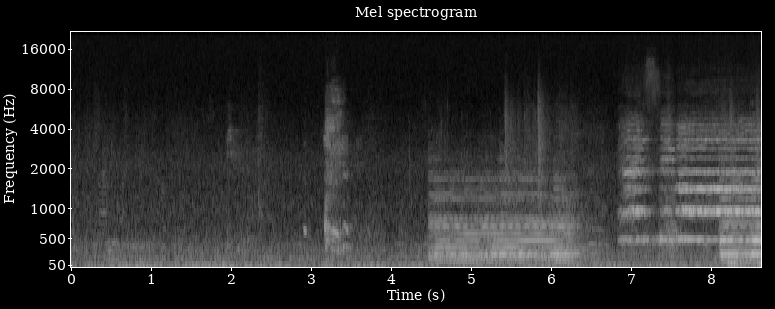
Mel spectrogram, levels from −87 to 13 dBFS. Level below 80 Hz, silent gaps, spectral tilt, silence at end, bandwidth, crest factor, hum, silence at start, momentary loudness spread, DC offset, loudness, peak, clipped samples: -42 dBFS; none; -6 dB/octave; 0 s; over 20 kHz; 20 dB; none; 0 s; 22 LU; under 0.1%; -26 LUFS; -8 dBFS; under 0.1%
